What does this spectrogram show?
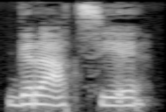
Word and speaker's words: grazie: Thank you is grazie. Grazie. So you really need to pronounce the last letter, I in English, but the letter I in Italian is E.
